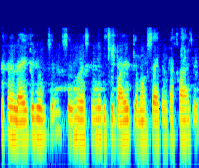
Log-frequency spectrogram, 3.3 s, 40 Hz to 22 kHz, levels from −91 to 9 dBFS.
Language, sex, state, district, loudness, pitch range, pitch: Bengali, male, West Bengal, Dakshin Dinajpur, -20 LUFS, 120-130 Hz, 125 Hz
